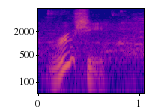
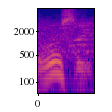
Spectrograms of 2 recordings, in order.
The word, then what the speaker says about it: Russia: For it seems like common words, there are a lot of different pronunciations for words. I'm going to say Russia. Ooh, Rushi. Rushi, okay, Rushi.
